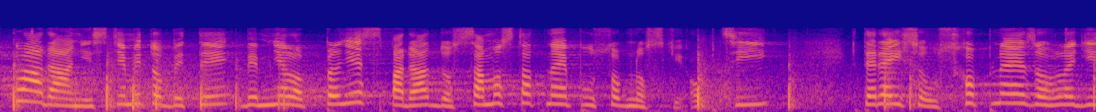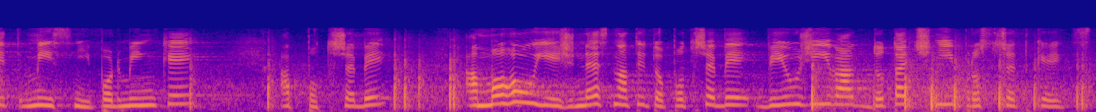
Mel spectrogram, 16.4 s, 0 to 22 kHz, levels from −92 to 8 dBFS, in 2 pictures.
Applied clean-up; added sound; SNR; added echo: none; Fireworks; 10 dB; none.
